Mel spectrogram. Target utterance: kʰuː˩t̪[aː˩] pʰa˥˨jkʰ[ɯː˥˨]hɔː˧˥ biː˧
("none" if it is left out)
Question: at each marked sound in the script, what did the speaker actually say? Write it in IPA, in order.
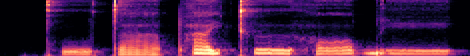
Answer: aː˩, ɯː˥˨

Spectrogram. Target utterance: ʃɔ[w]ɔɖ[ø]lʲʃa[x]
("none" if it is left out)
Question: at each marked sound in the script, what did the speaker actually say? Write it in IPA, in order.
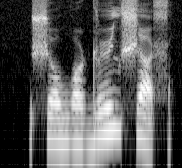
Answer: w, ø, x

